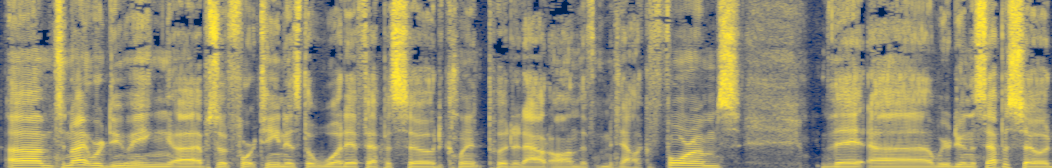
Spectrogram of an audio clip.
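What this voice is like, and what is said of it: Hoarse voice. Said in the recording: “my hoarse voice. I'm a little under the weather ... your weird voice”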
